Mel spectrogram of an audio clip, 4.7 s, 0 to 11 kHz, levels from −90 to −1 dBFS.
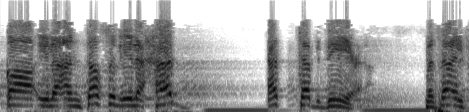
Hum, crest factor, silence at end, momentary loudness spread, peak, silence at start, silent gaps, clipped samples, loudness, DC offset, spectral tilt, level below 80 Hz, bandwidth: none; 10 dB; 0 s; 21 LU; 0 dBFS; 0 s; none; 0.7%; -9 LUFS; under 0.1%; -5 dB/octave; -26 dBFS; 11 kHz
